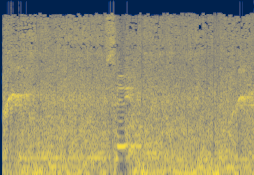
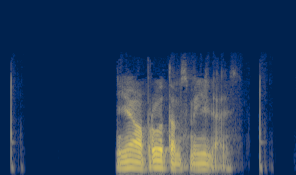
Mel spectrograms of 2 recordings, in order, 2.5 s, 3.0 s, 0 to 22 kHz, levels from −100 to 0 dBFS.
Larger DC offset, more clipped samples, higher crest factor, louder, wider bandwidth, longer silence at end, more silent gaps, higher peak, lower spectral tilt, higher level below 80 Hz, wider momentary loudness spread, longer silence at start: neither; neither; second, 10 dB vs 22 dB; first, -9 LUFS vs -21 LUFS; first, 17.5 kHz vs 6 kHz; second, 0 s vs 0.65 s; neither; about the same, 0 dBFS vs -2 dBFS; second, -3 dB/octave vs -10 dB/octave; first, -18 dBFS vs -52 dBFS; second, 3 LU vs 19 LU; second, 0 s vs 1.15 s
